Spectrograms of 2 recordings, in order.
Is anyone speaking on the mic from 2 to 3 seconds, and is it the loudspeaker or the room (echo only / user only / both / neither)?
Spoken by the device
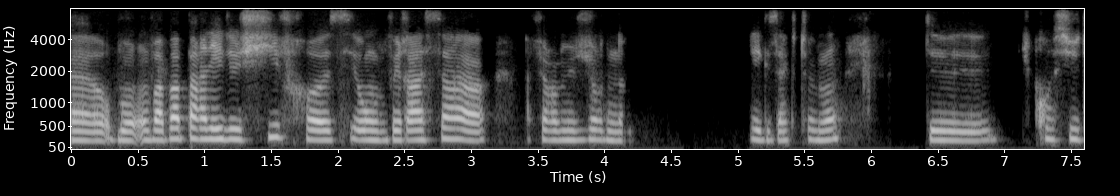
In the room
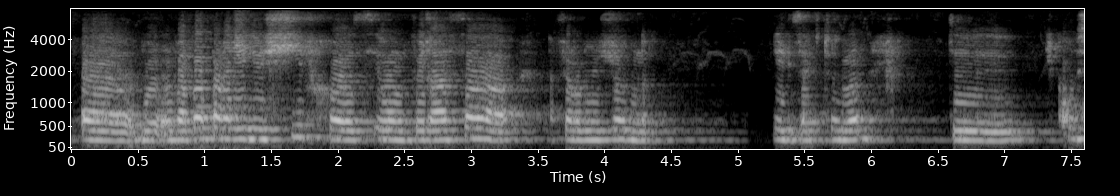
echo only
